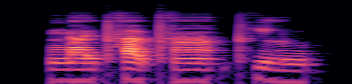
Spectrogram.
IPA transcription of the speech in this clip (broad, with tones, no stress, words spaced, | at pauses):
ŋa˦ɪ̯pʰa˦˨ʊ̯pʰã˦ | pʰi˦˨lu˨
